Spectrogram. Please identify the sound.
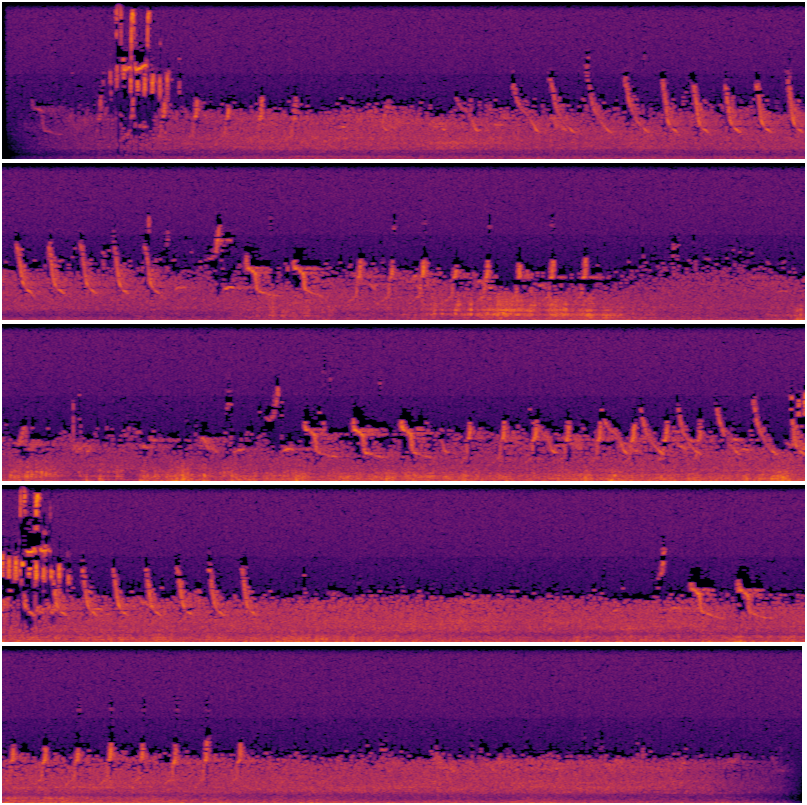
Med Distant Thunder Birds with Light Traffic
Thunderstorm in distance, evening birdsong with light traffic.
field, thunder, bird, traffic, recording, song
